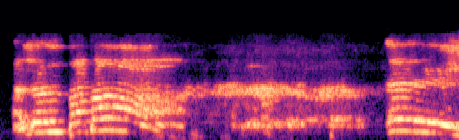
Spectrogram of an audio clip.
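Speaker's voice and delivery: loud, sing-song imitation African accent, words drawn out; mock African accent. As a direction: hail them in a hammed-up African accent, stretching line endings.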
